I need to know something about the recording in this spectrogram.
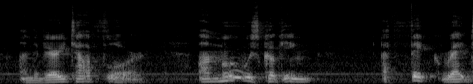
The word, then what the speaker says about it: Amu: note to the reader, Amu, pronounced Amu, is the Igbo term for queen. So even though we would pronounce this Omu, they pronounce it Amu. So that's why you'll hear me say it that way throughout the book.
